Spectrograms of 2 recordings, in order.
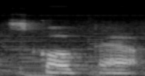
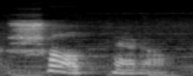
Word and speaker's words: sciopero: Scoppero, ma pronunciation non è scoppero, sciopero, sciopero.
